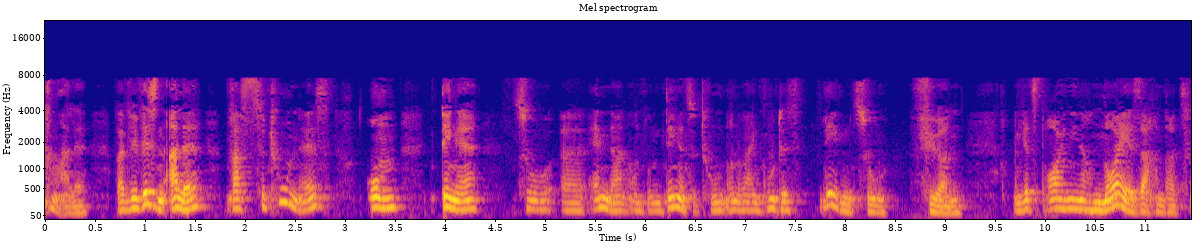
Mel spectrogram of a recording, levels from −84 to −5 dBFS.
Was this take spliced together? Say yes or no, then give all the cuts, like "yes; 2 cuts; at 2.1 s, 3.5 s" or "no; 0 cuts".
yes; 1 cut; at 9.5 s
